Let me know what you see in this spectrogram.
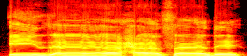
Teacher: حسا دال زبر ده دال के ওয়াকফের ক্ষেত্রে সাকিন করে ফেলবো দাল যেহেতু কলকলার হরফ নিচের দিকে ধাবিত করে ধাক্কা দিয়ে সাকিন করতে হবে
